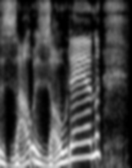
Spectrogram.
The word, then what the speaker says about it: Xodan: Zodan.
